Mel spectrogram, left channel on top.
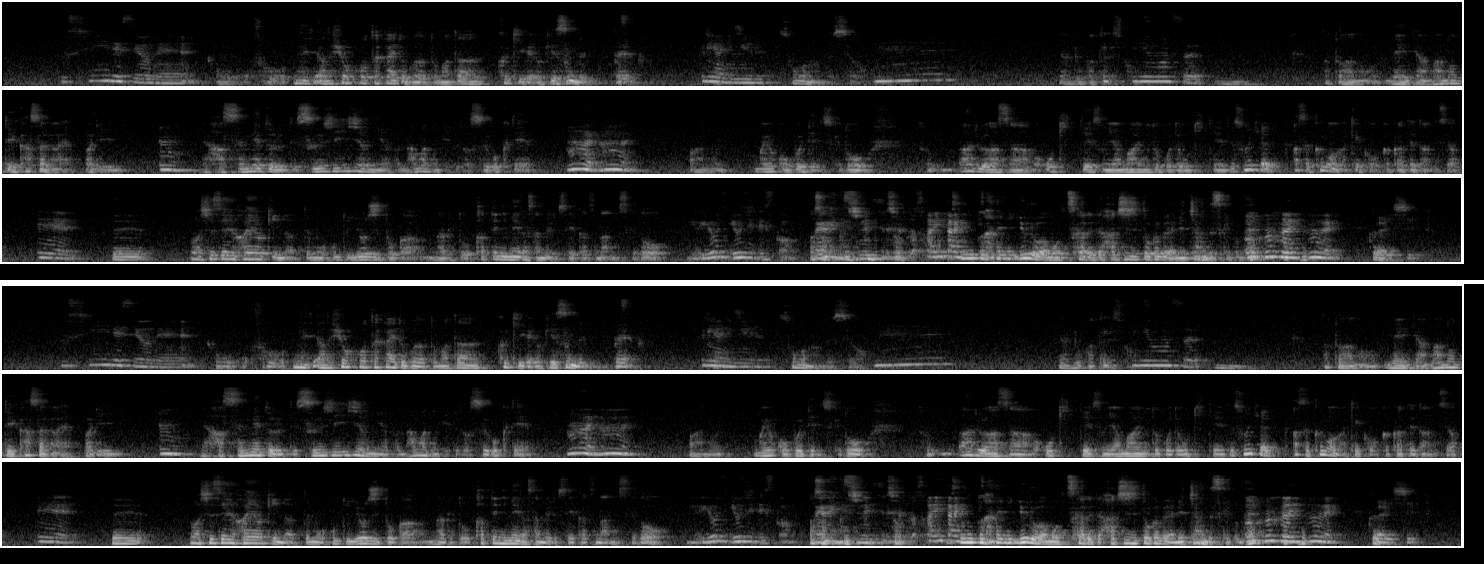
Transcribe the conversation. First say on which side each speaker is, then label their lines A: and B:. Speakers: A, on the left; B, on the right.
A: 欲しいですよね。
B: そう、そう。ね、あの、標高高いとこだとまた空気が余計澄んでるので、
A: そっかそっか。クリアに見える。
B: そう、そうなんですよ。
A: ええ、素
B: いや、良かったですか。
A: 敵すぎます。
B: うん。あとあのね、山のでかさがやっぱり、
A: うん。
B: ね、8000メートルって数字以上にやっぱ生で見るとすごくて、
A: はい、はい。
B: あの、まあ、よく覚えてるんですけど、そ、ある朝起きて、その山あいのとこで起きて、で、その日は朝雲が結構かかってたんですよ。
A: え
B: で、まあ、自然早起きになってもう本当4時とかになると勝手に目が覚める生活なんですけど、
A: え、よ、4時ですか早いですね。
B: 朝の4時、
A: <laughs>
B: そう、
A: 早い。<laughs> は
B: 朝の代わりに夜はもう疲れて8時とかぐらい寝ちゃうんですけどね。
A: い、はい。
B: 暗いし。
